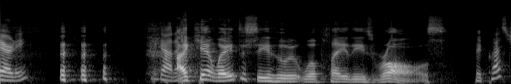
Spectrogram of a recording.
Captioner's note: laughs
